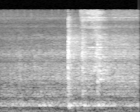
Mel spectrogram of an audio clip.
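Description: Steady machinery hum and rumble from a live TV feed, heard through a television's speaker, with a brief whoosh about a second in as the broadcast cuts to the live shot.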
